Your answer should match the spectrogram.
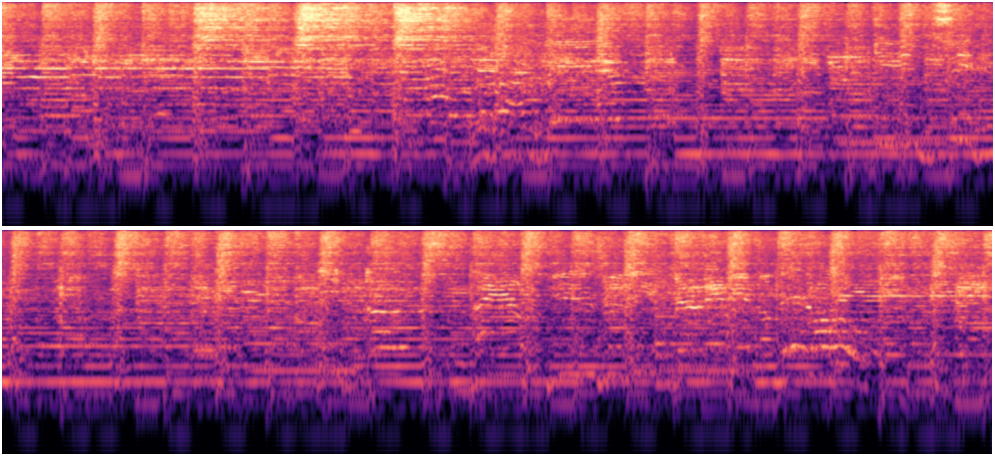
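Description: Live rock band playing, taken from the mixing board: two electric guitars, electric bass and a drum kit keeping a steady rock beat.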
